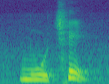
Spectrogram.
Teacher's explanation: मुंह और उसके ऊपर चंद्रबिंदु, तब बोलने में लग रहा है कि मुंह, नाक से बोल रहे हैं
